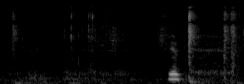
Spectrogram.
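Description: Small plastic zip-lock bags of diamond-painting drills crinkling faintly as they are handled, with a few soft clicks and one sharper click near the end.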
